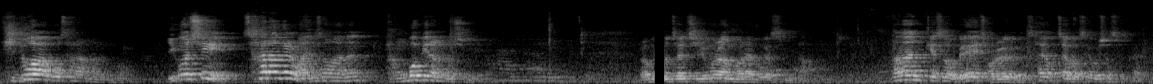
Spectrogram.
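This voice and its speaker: A man's voice: on the high side, sing-song, fairly quick, a little hiss or hum. A man preaching a sermon as pastor, earnest, often turning to the congregation with questions and acting out quoted prayers. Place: church sanctuary. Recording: echoey church hall, far from the mic.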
